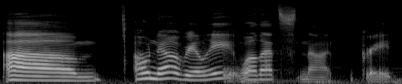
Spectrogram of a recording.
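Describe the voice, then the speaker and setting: A woman hosting a casual livestream chat, her voice hoarse after losing it, giggling and chatting to her viewers. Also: medium pitch, very animated, very slow, fairly bright tone. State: hoarse, partly lost voice. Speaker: streamer host.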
